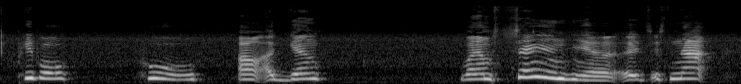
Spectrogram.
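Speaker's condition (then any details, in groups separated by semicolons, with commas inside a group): Cerebral palsy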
